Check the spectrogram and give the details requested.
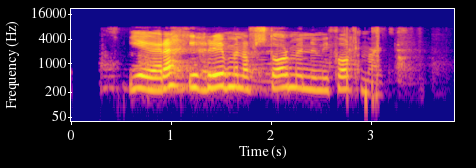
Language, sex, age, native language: Icelandic, male, 18-19, Icelandic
